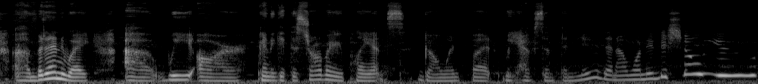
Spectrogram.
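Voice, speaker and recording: Her pitch sits at a medium level, and she keeps a moderate pace. The woman's loudness swings widely. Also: ordinary pitch variation. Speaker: homesteading vlogger. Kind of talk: casual vlog tutorial. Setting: at home. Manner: casual, hesitant with fillers.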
